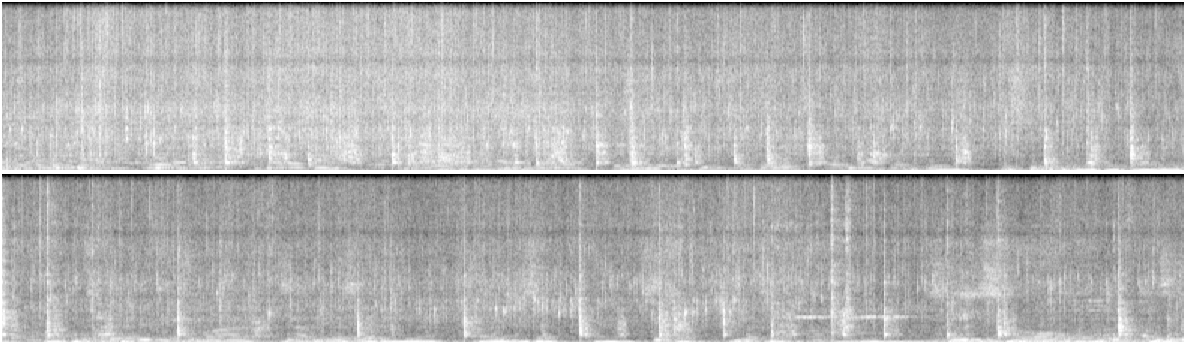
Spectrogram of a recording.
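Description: Chopped onions and garlic sizzling in oil in a metal pan, stirred with a metal spatula that scrapes and clicks against the pan again and again.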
